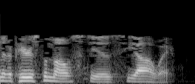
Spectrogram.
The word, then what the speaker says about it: Yahweh: Most recent scholarship and most people who really dig into the Hebrew language and try to reconstruct the pronunciation believe the correct pronunciation is Yahweh, just so you're aware of that.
